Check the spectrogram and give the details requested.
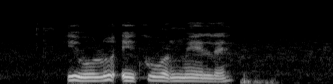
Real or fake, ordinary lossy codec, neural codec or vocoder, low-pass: real; Opus, 64 kbps; none; 7.2 kHz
